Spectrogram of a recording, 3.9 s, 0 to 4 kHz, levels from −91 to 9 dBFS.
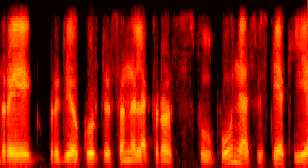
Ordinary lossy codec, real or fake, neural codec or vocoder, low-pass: Opus, 24 kbps; real; none; 3.6 kHz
